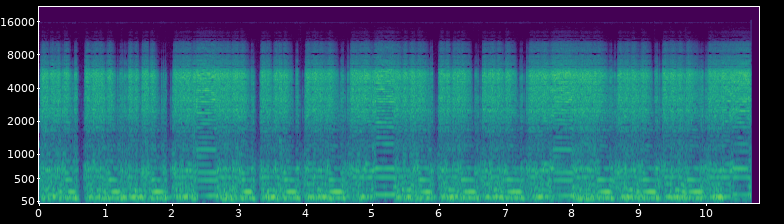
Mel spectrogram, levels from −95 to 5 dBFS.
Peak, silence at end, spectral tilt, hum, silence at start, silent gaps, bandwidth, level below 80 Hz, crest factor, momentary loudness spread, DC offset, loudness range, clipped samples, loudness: -8 dBFS; 0.1 s; -3 dB/octave; none; 0 s; none; 11 kHz; -50 dBFS; 14 dB; 5 LU; under 0.1%; 1 LU; under 0.1%; -19 LUFS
